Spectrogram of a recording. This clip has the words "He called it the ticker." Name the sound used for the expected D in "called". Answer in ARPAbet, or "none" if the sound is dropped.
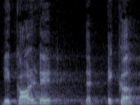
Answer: D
